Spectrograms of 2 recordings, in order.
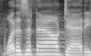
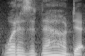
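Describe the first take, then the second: First: The line sounds plain, not sexy. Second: The line sounds sultry and sexy. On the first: The speaker calls it right. "there it is, there it is!" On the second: The speaker calls it wrong. "No, still set"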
